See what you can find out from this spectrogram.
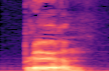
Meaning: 1. to fling or hurl, to throw forcefully 2. to insert with force 3. to plunge, to fall with noise 4. to rain hard
- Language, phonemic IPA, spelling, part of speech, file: Dutch, /ˈpløː.rə(n)/, pleuren, verb, Nl-pleuren.ogg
